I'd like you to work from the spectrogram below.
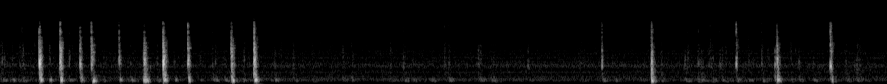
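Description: An email address is typed on a computer keyboard: a quick burst of crisp keystrokes, a short pause, then a few scattered, separate key presses close by.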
